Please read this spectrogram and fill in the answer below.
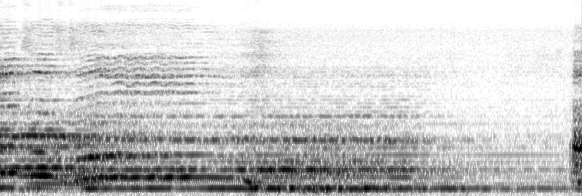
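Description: A song played from a television: a singer with choir-like backing voices holding long, sustained notes, growing quieter near the end.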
